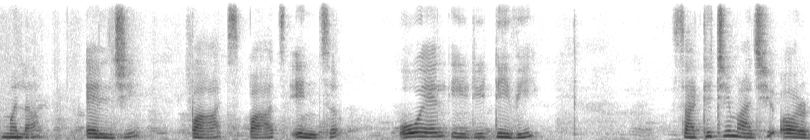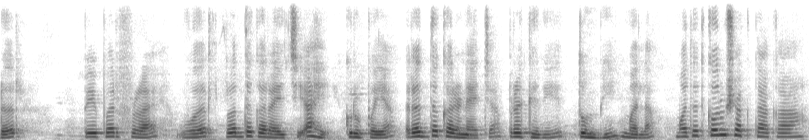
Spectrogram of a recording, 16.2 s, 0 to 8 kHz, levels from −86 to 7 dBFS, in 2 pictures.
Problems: constant background noise, background conversations at intervals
